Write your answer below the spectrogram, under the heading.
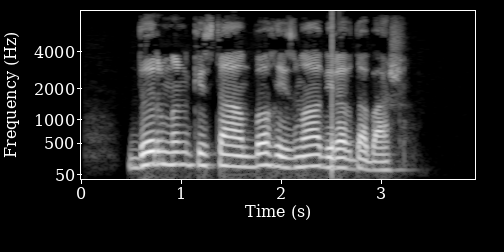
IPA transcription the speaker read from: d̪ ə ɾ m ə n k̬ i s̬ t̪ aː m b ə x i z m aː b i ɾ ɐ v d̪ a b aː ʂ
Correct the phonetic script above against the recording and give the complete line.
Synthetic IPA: d̪ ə ɾ m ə n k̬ i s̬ t̪ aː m b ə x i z m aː b i ɾ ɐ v d̪ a b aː ʂ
